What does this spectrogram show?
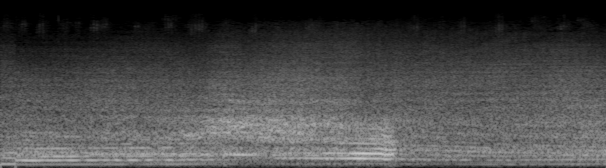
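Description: Car engine pulling hard, its note climbing steadily and growing louder for a few seconds, then dropping sharply about four seconds in and settling to a lower, steadier note.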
